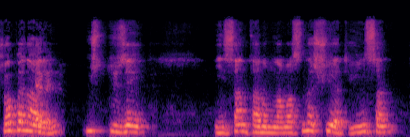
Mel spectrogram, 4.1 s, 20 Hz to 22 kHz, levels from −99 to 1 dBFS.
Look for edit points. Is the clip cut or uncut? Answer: uncut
